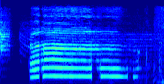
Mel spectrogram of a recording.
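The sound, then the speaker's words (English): An air horn sound effect blares in a loud, steady, buzzy tone, one long blast followed by two quick shorter bursts, prominent with no talking over it. “Let's get some air horns.”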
